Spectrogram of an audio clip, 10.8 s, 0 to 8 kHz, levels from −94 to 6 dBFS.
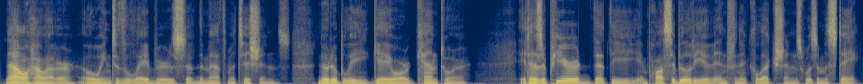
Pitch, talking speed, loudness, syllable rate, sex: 125 Hz, 135 wpm, -20 LUFS, 5.1 syllables/s, male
